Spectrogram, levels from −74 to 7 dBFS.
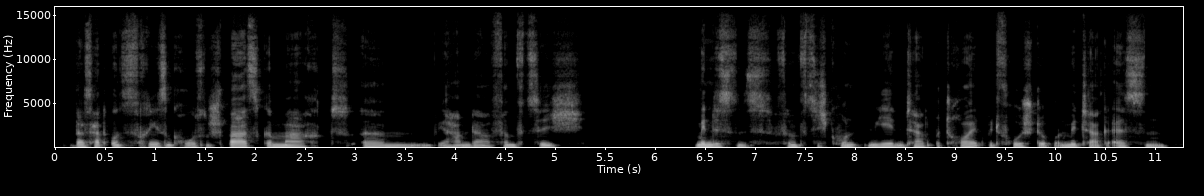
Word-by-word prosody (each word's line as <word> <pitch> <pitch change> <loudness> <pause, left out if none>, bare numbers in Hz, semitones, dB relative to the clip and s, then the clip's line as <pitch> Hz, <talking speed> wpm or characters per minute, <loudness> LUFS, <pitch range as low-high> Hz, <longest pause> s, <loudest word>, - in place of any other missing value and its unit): das 145 0 +2
hat 150 - +2
uns 135 -4 -1
riesengroßen 140 -4 -2
Spaß 160 0 +4
gemacht. 140 - -1
Ähm, 130 0 -1
wir 125 - -4
haben 120 +2 0
da 125 -4 -3
50 125 -3 -2 1.1
mindestens 145 -3 +3
50 145 -3 -3
Kunden 160 -4 -1
jeden 145 0 +2
Tag 135 -1 -2
betreut 130 -2 -1
mit 125 - -3
Frühstück 145 0 0
und - - 0
Mittagessen. 140 -1 0
140 Hz, 110 wpm, -28 LUFS, 130-145 Hz, 1.1 s, Spaß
